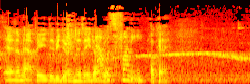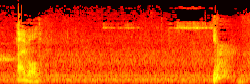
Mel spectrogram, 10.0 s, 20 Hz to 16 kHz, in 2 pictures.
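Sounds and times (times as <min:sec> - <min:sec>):
speech: 0:00.1 - 0:03.5, 0:05.4 - 0:05.9
dog yipping softly: 0:08.5 - 0:09.7
dog barking: 0:09.2 - 0:09.8.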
